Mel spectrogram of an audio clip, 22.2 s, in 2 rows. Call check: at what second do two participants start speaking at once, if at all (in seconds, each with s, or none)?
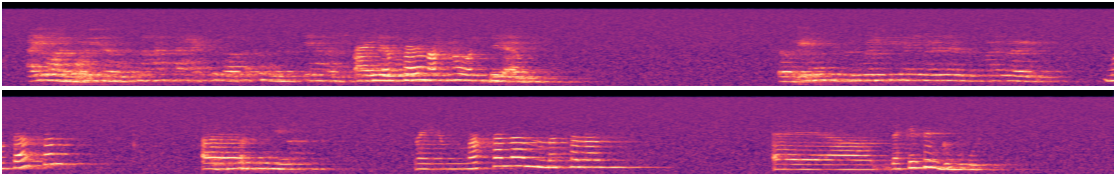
3.5 s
